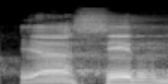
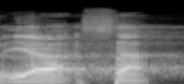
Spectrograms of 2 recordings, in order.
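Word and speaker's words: يس: Yasin jangan yasa, yasin.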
